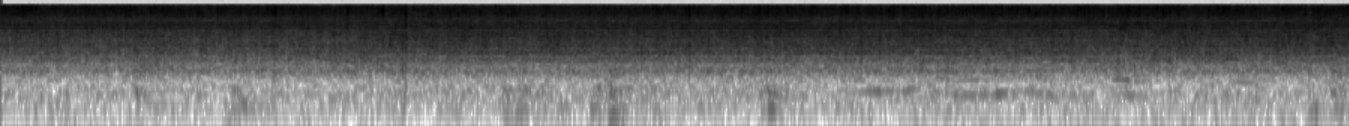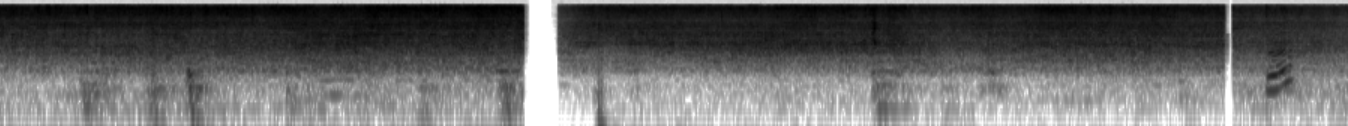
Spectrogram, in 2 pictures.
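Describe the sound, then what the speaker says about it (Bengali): Chicken pieces added one by one to spices frying in a pan for chicken kosha, giving a steady loud sizzle with occasional clinks and stirs and a brief drop to silence partway through. "তো এবার এক এক করে সমস্ত মাংসগুলো এতে দিয়ে দেবো।"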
